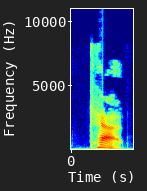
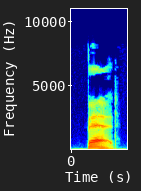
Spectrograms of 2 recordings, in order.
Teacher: For cat, your jaw drops lower and your mouth opens wider than you might expect. This vowel requires real jaw movement. For bed, your mouth opens much less, and the sound is shorter and more central.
